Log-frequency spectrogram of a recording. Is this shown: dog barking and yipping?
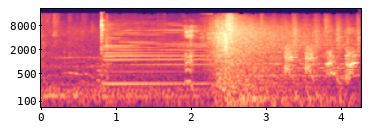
yes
